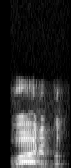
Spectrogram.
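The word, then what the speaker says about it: verb: word है ई है ई के बाद आर आए तो ई का जो प्रोनाउंस होगा वो अ होगा क्या होगा बच्चों अ होगा देखते हैं एस एग्जांपल के तौर पर हम समझते हैं जैसे ी ई आर बी ी ई आर बी वर्ब इसको क्या पढ़ेंगे बच्चों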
